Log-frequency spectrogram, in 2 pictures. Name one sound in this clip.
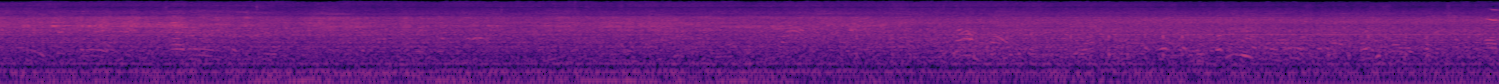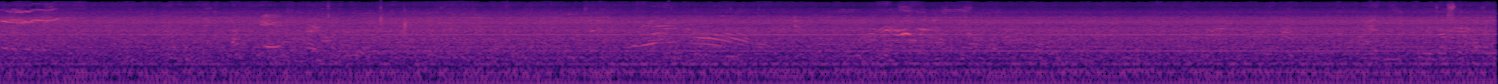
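A truck's engine hums steadily nearby.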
